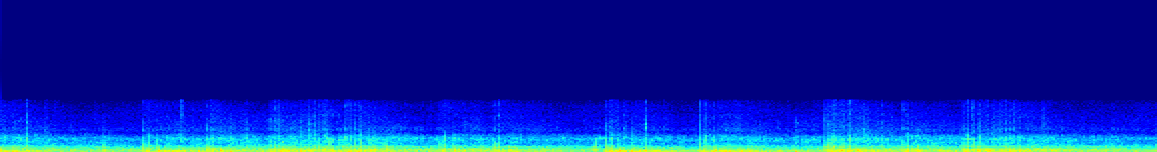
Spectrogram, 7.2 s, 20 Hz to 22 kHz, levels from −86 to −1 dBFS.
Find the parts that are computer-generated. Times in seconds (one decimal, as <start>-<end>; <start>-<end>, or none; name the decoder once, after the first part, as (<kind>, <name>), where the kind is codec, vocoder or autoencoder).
0.0-7.2 (codec, DAC)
